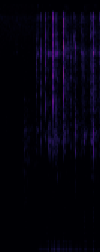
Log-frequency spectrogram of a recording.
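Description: Rapid keystrokes clatter on a computer keyboard, a short close burst of uneven taps.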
